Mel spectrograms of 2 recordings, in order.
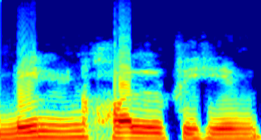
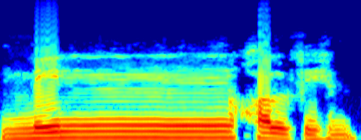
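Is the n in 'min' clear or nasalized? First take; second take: clear; nasalized. First: The n is pronounced clearly, without a nasal hold. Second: The n is held with a long nasal hum. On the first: The speaker calls it right. "এই নুনটাকে স্পষ্ট করে পড়বো" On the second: The speaker calls it wrong. "মিন বলে গুণনা করা যাবে না, মিন খলফিহিম এভাবে বলা যাবে না, এটা ভুল হবে"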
